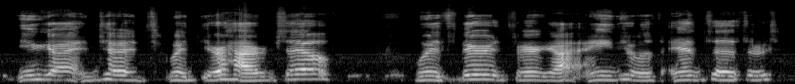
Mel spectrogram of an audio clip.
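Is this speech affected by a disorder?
Yes: throat cancer radiation damage.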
